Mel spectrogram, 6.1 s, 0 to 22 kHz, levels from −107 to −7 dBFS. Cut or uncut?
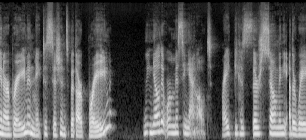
uncut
